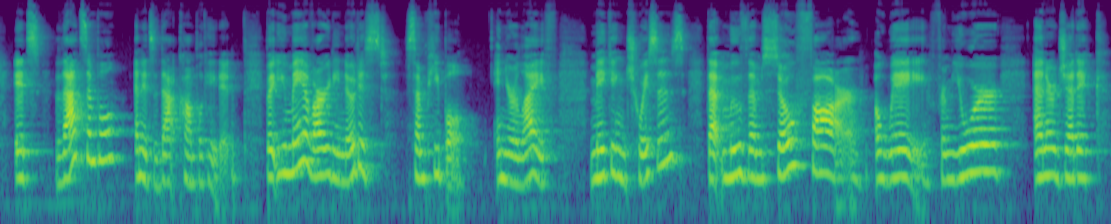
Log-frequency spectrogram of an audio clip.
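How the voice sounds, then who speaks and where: A woman's fairly high, bright, sharp voice at a fairly slow pace, with ordinary pitch variation and audible room echo. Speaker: astrology livestream host. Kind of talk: livestream talk to viewers. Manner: casual.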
